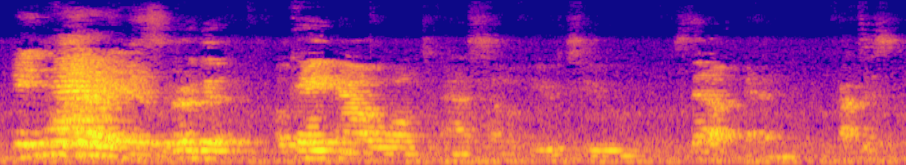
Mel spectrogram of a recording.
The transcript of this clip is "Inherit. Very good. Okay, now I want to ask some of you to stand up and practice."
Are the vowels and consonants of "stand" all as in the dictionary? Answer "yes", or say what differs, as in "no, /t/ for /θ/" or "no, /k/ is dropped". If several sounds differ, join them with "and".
no, /n/ is dropped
